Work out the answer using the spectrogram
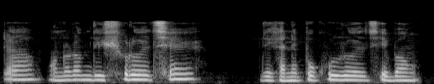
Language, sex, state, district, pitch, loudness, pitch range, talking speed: Bengali, female, Odisha, Malkangiri, 205 Hz, -17 LUFS, 190-220 Hz, 110 wpm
